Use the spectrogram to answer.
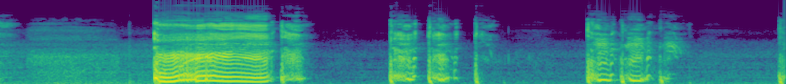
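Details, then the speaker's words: Simulated morning cough from a woman acting as a sick girlfriend with a raw, burning throat: a long strained hacking bout, then several short harsh barking coughs in clusters; acted cough. "You like it, huh? You like it when my cough gets out of control and I start barking. All right, here I go again."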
